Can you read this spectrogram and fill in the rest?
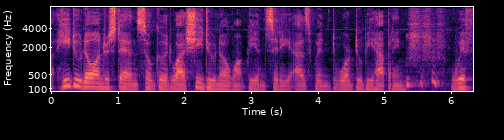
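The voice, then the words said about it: Terrible impression of Master Domon. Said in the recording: “That is a terrible impression... that's how that guy talks... That is not how that guy talks... Oh, that is so painful.”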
